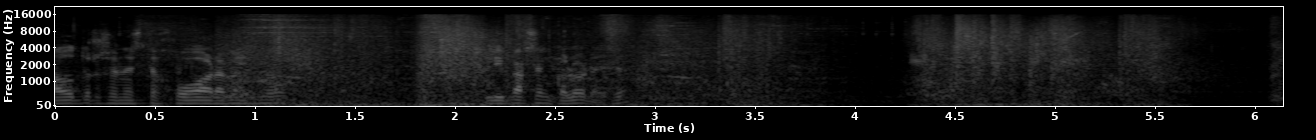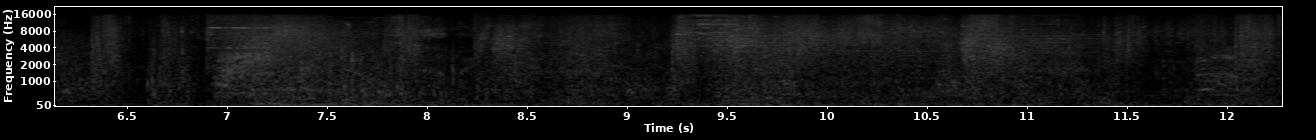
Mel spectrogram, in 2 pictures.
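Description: Game combat effects clash and whoosh in a fight.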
